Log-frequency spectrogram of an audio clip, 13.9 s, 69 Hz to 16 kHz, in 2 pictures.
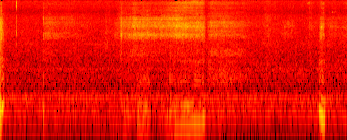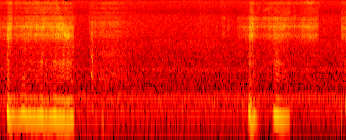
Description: My 4 month old American Pit Bull Terrier puppy snoring....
